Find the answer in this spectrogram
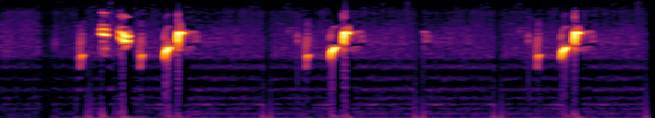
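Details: Clean European goldfinch song with nahrat and taqasim, recorded for teaching young birds: three short groups of high chirps, each ending in a rising, sharp note, repeated roughly every one and a half seconds.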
